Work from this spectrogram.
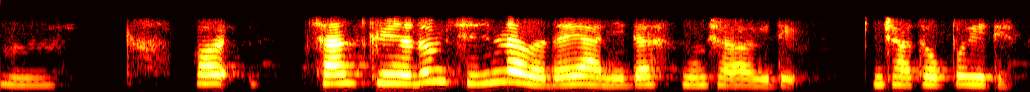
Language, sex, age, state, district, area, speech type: Manipuri, female, 18-30, Manipur, Thoubal, rural, conversation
